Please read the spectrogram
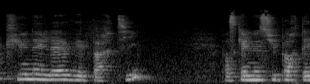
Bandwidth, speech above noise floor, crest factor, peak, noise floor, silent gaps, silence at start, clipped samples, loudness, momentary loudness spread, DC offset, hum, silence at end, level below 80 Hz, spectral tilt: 13.5 kHz; 25 dB; 16 dB; -12 dBFS; -53 dBFS; none; 0 s; under 0.1%; -29 LUFS; 10 LU; under 0.1%; none; 0 s; -66 dBFS; -4.5 dB/octave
